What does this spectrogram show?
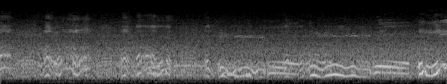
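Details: Close pair of Buller's shearwaters outside their burrow with other birds nearby and surf; quavering, zigzagging whistled wails come in short bursts, ending with a looping rising note.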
